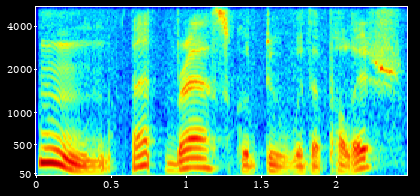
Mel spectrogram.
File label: polish brass; wanted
